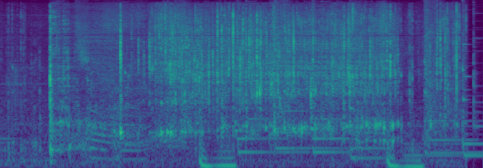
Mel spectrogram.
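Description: Water is poured into a cup holding soap, making a steady splashing rush that fills the middle of the clip, with a few low hollow knocks and clinks around it.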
